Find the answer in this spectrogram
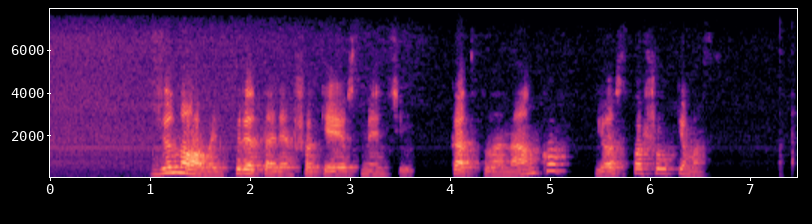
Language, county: Lithuanian, Tauragė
